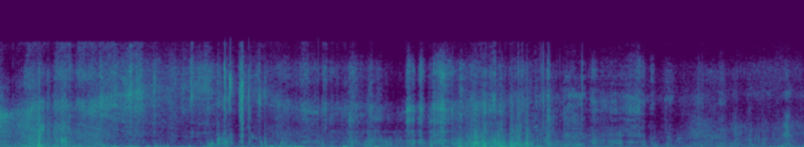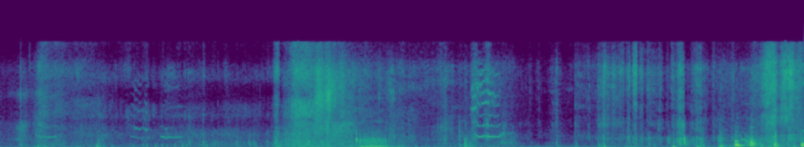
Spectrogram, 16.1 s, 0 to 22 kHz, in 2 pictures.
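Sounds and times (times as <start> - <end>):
fabric rustling: 0.0 - 16.0
claws scrabbling: 0.2 - 16.0
otter squeaky chirps: 8.4 - 8.7, 9.3 - 10.0, 12.7 - 13.2.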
